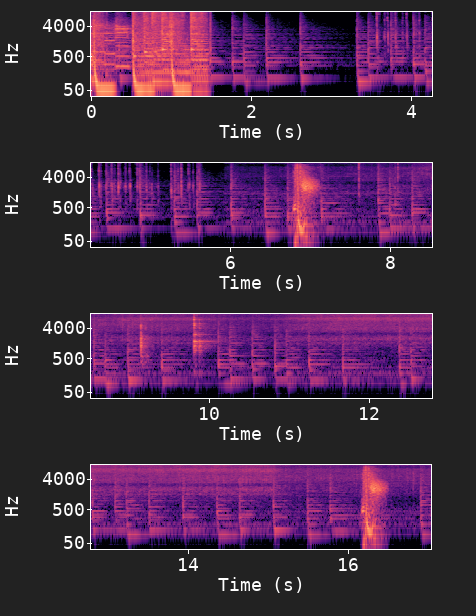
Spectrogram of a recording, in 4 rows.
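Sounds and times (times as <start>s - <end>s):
tomato slices sizzling in a pan: 5.9s - 17.0s.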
